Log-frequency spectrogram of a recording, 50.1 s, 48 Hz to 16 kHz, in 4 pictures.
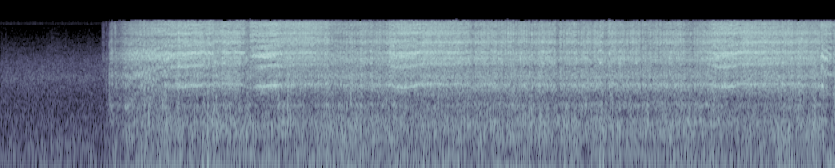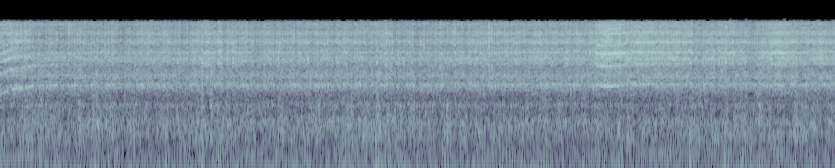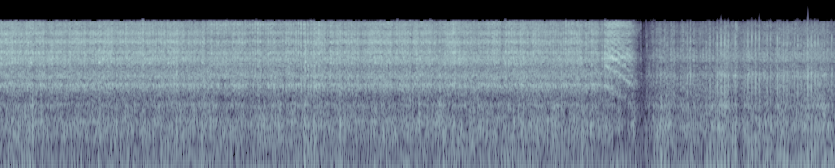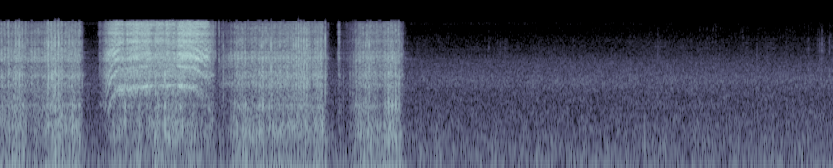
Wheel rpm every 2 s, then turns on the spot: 60, 220, 230, 230, 230, 210, 220, 230, 230, 230, 230, 230, 240, 230, 230, 230, 190, 40, 40, 120, 50, 10, 0, 0, 0.
34-38 40-44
